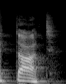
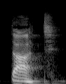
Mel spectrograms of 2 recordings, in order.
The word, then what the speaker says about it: taught: Eu sempre falo que esse A-U-G-H ou esse O-U-G-H no meio de palavras tem um som do O, de ópera, né? Então, visualiza a palavra aí, pessoal. T-A-U-G-H-T. A pronúncia é simplesmente T-O-T, taught.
